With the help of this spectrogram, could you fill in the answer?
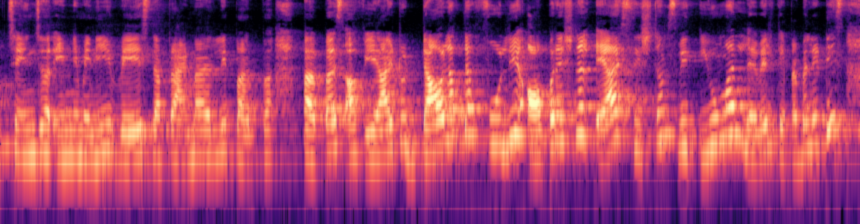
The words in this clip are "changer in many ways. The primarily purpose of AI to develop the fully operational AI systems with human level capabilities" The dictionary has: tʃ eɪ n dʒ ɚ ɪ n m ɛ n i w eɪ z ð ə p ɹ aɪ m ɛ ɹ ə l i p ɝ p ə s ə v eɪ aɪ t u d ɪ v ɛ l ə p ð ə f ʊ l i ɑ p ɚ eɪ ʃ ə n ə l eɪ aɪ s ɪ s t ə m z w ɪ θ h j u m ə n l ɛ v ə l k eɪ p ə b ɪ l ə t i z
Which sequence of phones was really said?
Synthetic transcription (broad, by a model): tʃ eɪ n dʒ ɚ ɪ n m ɛ n i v eɪ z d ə p ɹ aɪ m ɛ ɹ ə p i p ɝ p ə s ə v eɪ aɪ t u d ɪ ʊ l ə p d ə f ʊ l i ɑ p ɚ eɪ ʃ ə n ə l eɪ aɪ s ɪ s t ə m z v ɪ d h j u m ə n l ɛ v ə l k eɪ p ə b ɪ l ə t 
